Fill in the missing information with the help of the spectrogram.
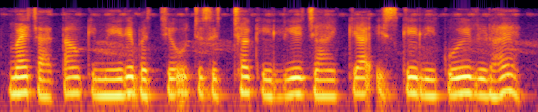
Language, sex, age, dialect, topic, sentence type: Hindi, female, 18-24, Awadhi Bundeli, banking, question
